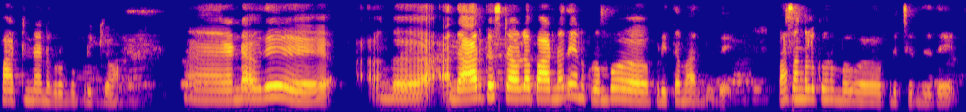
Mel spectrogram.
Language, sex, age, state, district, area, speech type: Tamil, female, 45-60, Tamil Nadu, Nagapattinam, rural, spontaneous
